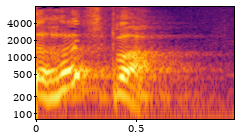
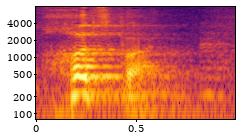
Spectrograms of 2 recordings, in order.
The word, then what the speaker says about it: chutzpah: But God says, where's the chutzpah? I'm not saying it right. You got to get to the throat. You got to say chutzpah.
